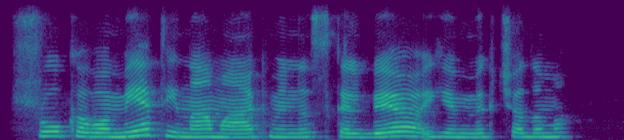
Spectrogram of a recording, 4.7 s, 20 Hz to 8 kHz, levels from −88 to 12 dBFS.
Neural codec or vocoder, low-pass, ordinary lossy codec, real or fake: none; 7.2 kHz; Opus, 32 kbps; real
